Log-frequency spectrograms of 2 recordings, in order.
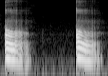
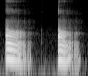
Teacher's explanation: you will get what we call a nasal, so it goes in your nose, and then you get the sound on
